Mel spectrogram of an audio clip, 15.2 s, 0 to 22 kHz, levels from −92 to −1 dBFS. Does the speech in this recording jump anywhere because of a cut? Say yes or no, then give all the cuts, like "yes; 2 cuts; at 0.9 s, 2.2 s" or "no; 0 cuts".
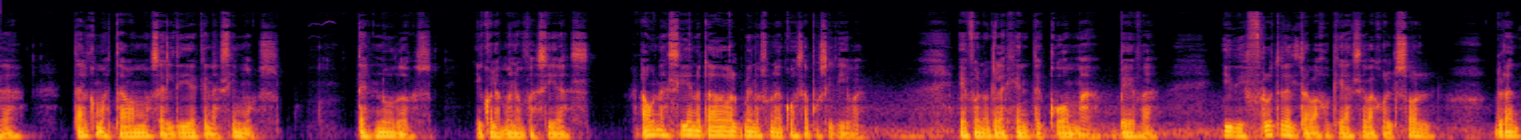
yes; 1 cut; at 6.3 s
